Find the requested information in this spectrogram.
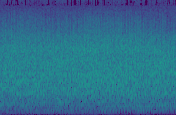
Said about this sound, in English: Everyone's running around. Baseball players are running away because they're going to get chopped up by those big propellers on the plane.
